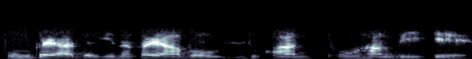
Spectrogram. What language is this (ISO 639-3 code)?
mni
